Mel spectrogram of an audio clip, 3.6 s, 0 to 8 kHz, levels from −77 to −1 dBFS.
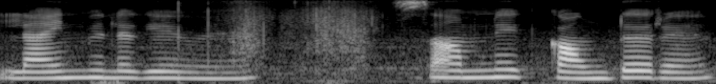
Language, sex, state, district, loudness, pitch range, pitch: Hindi, female, Haryana, Jhajjar, -20 LUFS, 220-245 Hz, 230 Hz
